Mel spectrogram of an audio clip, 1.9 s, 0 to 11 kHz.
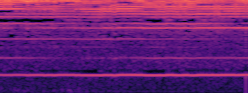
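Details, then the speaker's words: Replica Imhotep relay charger/desulfator powered by a solar cell, sitting on a hollow wooden door, charging a 11.81 V battery: a steady high relay buzz whose frequency changes when the battery load is connected. "i don't know if you can hear that changes frequency when i put it on load that's pretty cool"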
